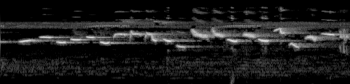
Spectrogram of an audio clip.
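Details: Training song of a Javan cochoa, meant for songbird tutoring: rhythmic whistled phrases, some steady and some dropping in pitch, delivered about three per second above a faint high continuous tone.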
